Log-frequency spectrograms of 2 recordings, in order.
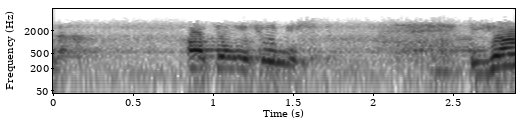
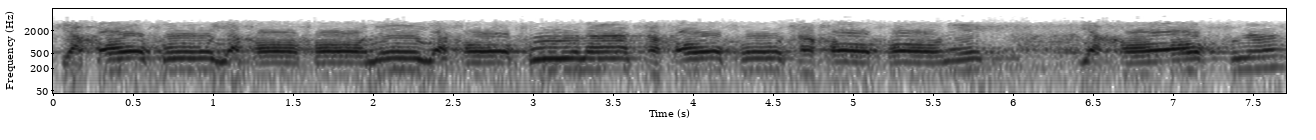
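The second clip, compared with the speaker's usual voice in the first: slow conjugation drill; 7 semitones higher, slower than usual. Shown as a demonstration. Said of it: "یخافو رو صرف کنیم ببینم".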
